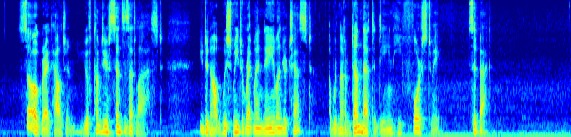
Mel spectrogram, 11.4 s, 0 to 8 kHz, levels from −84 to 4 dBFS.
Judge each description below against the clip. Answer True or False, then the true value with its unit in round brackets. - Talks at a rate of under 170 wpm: False (190 wpm)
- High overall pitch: False (105 Hz)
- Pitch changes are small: True (1.9 semitones)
